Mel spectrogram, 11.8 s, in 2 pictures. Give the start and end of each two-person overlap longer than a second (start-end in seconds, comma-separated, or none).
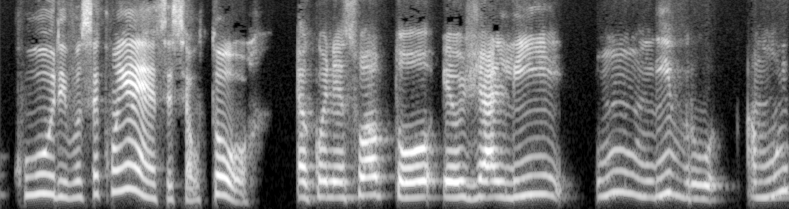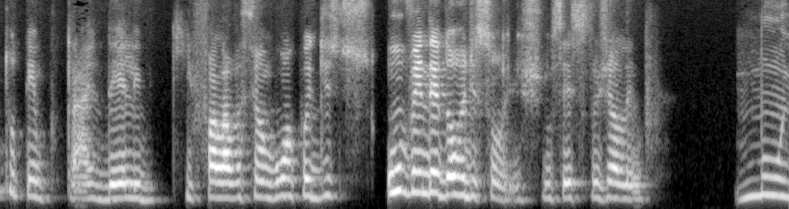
none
